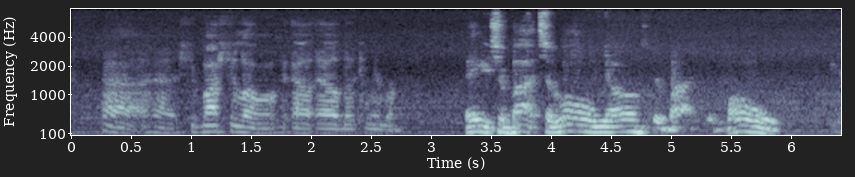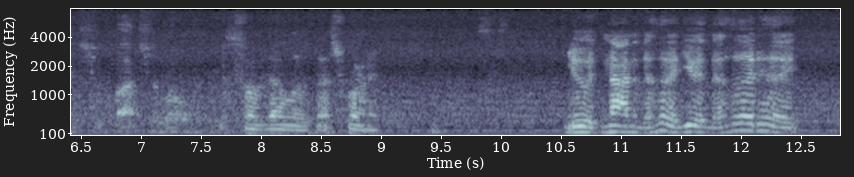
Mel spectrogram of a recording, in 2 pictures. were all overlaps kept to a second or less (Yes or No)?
Yes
